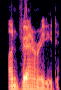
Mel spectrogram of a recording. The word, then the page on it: unvaried: American English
